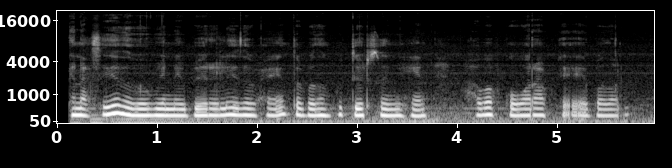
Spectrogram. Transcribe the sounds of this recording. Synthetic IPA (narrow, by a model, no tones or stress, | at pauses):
ɡ̥ɐnɑʕsɪjɐðɐwɐwɛnɛjbɛːɾɐlɛjðɐwɑħɑjɪnt̪ʰɐbɐðɐŋkʰʊt̪ʰiːrsɐnjɪɦiːn | ħɑβɐfkʰɐwɑɾaːbkʰɐ̰ʔɛ̰ːbɐðɐn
